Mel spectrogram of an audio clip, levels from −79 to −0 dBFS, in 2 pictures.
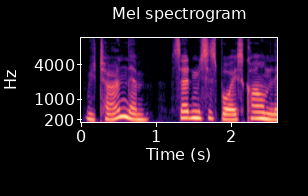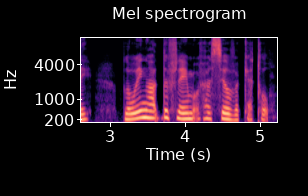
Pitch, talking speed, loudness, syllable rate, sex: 230 Hz, 160 wpm, -14 LUFS, 4.9 syllables/s, female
